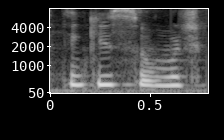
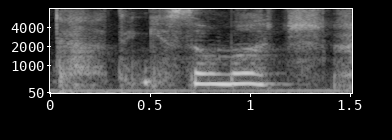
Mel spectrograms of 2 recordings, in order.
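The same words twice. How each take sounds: First: Said in the usual way. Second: Whispered thanks, slow; slow whispered thank you. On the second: Shown as a demonstration. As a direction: breathe the thanks out.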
